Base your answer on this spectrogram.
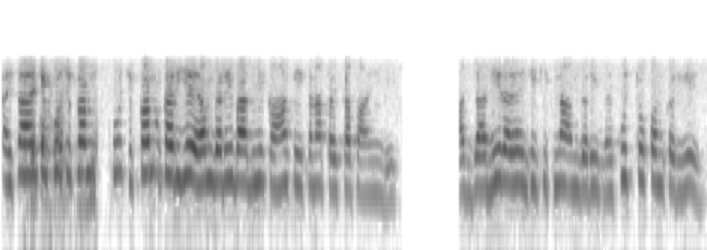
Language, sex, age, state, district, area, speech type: Hindi, female, 45-60, Uttar Pradesh, Mau, rural, conversation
